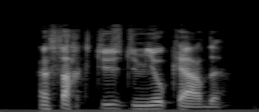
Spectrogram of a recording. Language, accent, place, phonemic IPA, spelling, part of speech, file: French, France, Lyon, /ɛ̃.faʁk.tys dy mjɔ.kaʁd/, infarctus du myocarde, noun, LL-Q150 (fra)-infarctus du myocarde.wav
- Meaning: myocardial infarction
